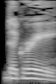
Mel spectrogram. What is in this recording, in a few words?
degree in english voice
